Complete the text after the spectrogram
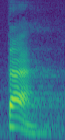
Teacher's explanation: Berikutnya huruf Ta. Keluar dengan menyentuhkan ujung lidah kita dengan gusi-gusi gigi seri bagian atas.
